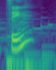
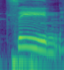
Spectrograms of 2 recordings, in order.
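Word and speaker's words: zehn: zed don't forget it whenever there is an h after a vowel in german any vowel the vowel becomes long so it's not sin here it's seen good job now you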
